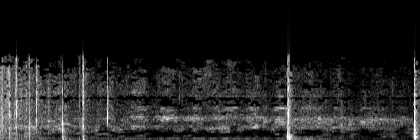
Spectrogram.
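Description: A handful of sharp bangs at uneven intervals, the loudest a little under three seconds in, between quieter background noise.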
